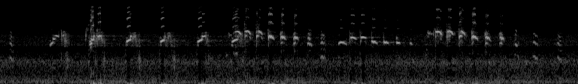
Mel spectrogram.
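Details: Pair of wild bald eagles on the nest rock at Catalina Island, California, on 24 January 2020, both calling before mating; a rapid series of thin, high, squeaky chirps in bursts, steady low background hiss.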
